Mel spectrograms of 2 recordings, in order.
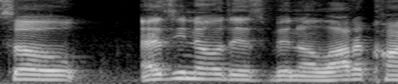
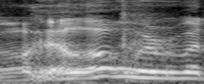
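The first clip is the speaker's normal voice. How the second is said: put-on drunk voice, louder; 7 semitones higher, 8 dB louder than usual. Mocking how the person just introduced greeted everybody, imitating a drunk uncle. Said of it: "like your drunk uncle just walked in".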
